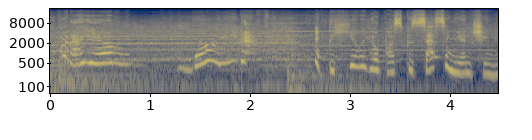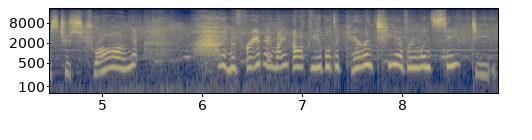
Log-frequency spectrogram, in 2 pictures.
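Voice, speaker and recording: A woman's voice: very high-pitched, big pitch swings, moderate pace, soft background music. A woman playing a brave, earnest young female knight in a video game, spirited and concerned. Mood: indignant, earnest. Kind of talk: video game cutscene acting.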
